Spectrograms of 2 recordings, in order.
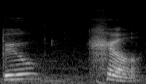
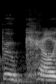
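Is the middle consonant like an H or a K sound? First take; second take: H; K. First: The middle consonant is a breathy h sound. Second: The middle consonant is a hard k sound. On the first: The speaker calls it right. "it's like a h" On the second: The speaker calls it wrong. "it's not boo kill, you don't pronounce it like k"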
